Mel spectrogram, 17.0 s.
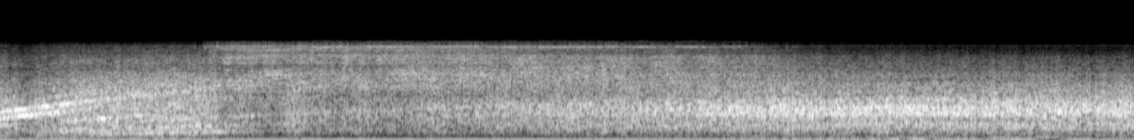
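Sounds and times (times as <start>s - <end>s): train rolling rumble: 1.3s - 17.0s
light-rail train motor whine: 1.8s - 14.8s.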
